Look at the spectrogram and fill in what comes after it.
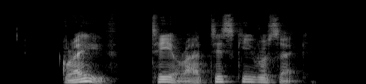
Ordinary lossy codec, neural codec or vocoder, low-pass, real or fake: MP3, 96 kbps; none; 10.8 kHz; real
